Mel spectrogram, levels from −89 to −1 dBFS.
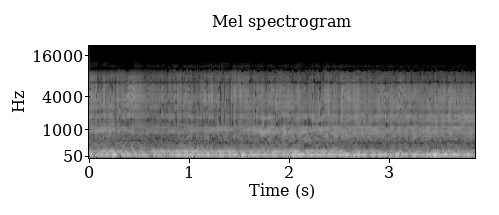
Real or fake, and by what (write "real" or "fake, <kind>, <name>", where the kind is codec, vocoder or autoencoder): fake, vocoder, BigVGAN v2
